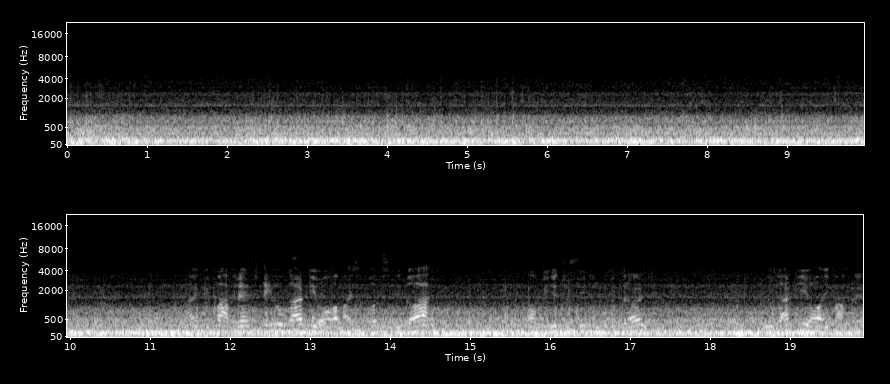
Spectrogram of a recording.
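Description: Tyres rumble over a cracked, bumpy road surface.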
